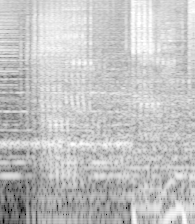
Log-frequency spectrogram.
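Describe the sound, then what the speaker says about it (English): Gunfire in the battle-royale shooter game Rules of Survival, loud bursts of rapid automatic shots crackling close by, with no talk over them. "the gunshots are coming from over there"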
